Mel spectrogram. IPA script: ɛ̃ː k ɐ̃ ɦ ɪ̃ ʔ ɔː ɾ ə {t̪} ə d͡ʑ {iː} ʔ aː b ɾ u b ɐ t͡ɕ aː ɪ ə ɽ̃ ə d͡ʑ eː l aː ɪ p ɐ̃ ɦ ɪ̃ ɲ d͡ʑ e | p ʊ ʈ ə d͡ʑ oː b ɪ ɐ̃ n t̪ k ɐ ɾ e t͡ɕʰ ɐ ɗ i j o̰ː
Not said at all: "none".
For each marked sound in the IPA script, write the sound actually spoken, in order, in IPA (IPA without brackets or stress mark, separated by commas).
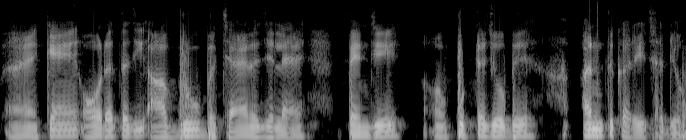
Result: t̪, iː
